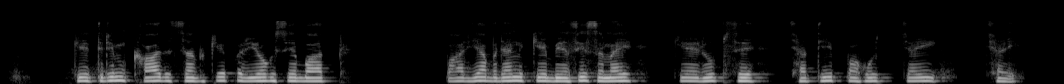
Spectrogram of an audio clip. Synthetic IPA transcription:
keːt̪ɾɪmkʰaːd̪səbʱkepɾəjoːɡsebaːt̪̚ | paːɾjabəɖənkebeːsisəməj | keɾuːpse | t͡ʃʰat̪ipəɦʊt͡ʃaːi | t͡ʃʰaiː

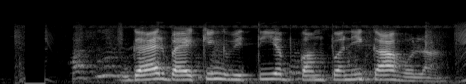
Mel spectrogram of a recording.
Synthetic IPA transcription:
ɡɛːɾbɛ̃ːkɪ̃ŋɡʋɪt̪ijəbkəmpənikaɦoːla

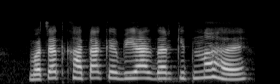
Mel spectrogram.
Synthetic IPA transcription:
mət͡ʃət̪kʰat̪akebijad͡ʒd̪əɾkit̪nəɦəj

